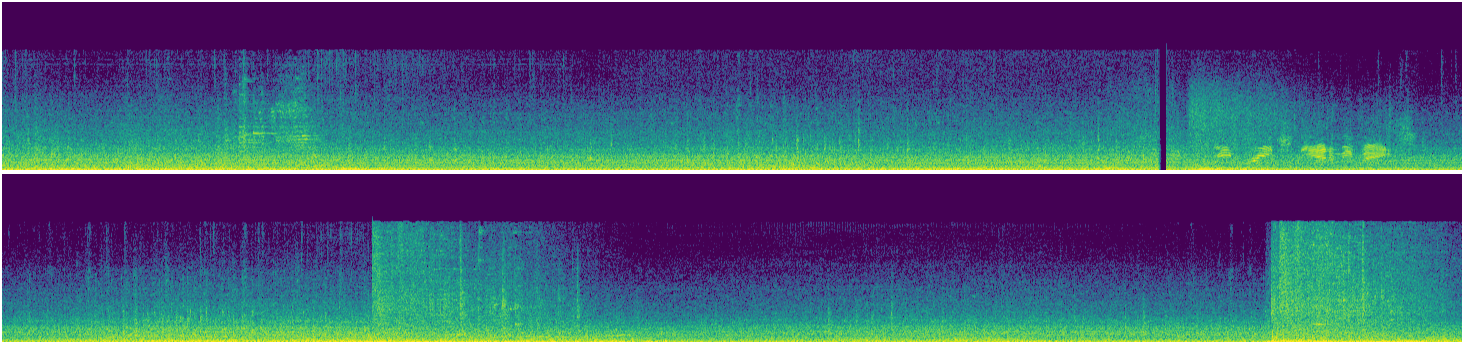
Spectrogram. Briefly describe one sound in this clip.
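Tank tracks clank and rattle over the ground.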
